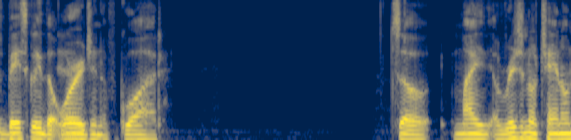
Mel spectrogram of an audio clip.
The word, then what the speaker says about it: GWAD: yeah, I didn't I didn't know how to pronounce it. So I called it Gwad, which is what we use now.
